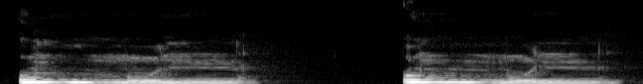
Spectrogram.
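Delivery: "ummun" with a long held m in the middle; "ummun": "u", hold the m, then "un"; doubled m. Shown as a demonstration. Teacher models "ummun" for the student to repeat, long held m. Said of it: "Essaye de répéter derrière moi".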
